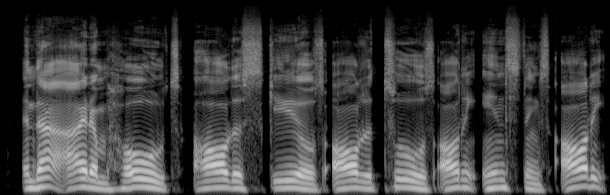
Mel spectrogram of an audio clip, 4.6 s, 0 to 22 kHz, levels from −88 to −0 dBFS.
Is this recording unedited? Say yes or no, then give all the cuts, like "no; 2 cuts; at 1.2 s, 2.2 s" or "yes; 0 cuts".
yes; 0 cuts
